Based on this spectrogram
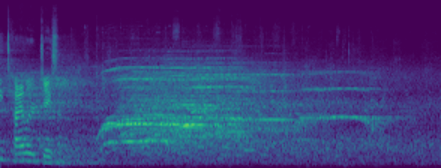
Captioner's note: audience cheering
